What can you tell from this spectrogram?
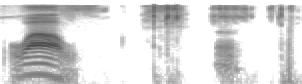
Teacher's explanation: দুই ঠোঁট গোল করে সামান্য খোলা রেখে উচ্চারিত হয় ওয়াও। দুই ঠোঁট গোল করে, ঠোঁট গোল হয়ে যাবে একদম।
